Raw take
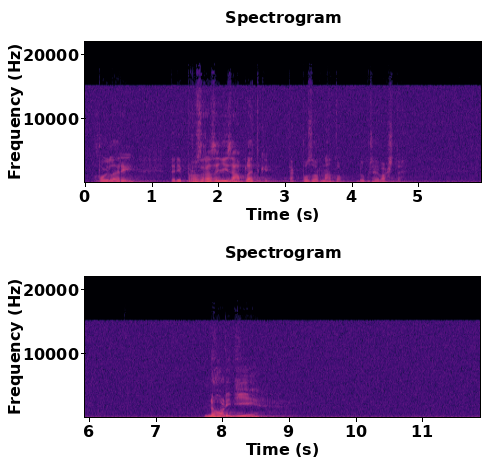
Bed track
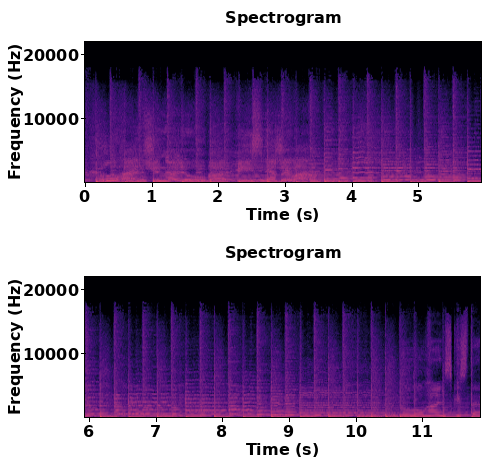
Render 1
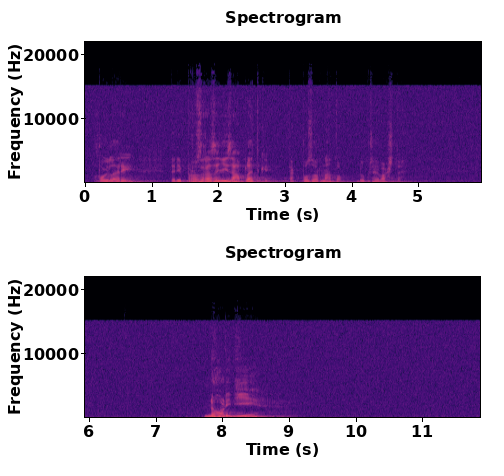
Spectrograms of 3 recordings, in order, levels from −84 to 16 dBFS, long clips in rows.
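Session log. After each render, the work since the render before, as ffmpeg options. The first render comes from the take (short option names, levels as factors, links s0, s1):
-af "bandreject=f=50:t=h:w=4,bandreject=f=100:t=h:w=4,bandreject=f=150:t=h:w=4,bandreject=f=200:t=h:w=4"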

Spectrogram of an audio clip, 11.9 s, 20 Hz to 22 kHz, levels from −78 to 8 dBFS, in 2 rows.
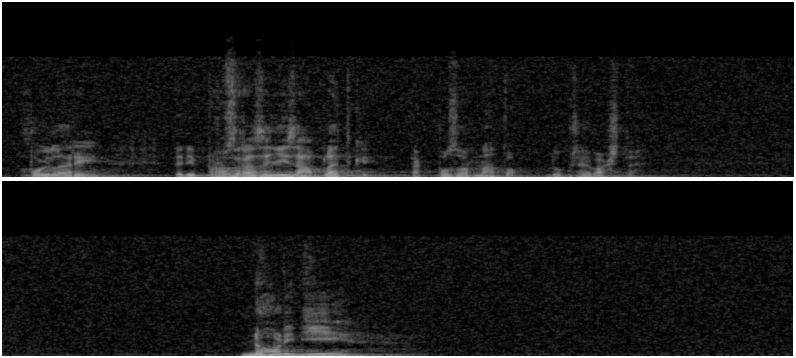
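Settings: -af "afftdn=nr=12:nf=-46"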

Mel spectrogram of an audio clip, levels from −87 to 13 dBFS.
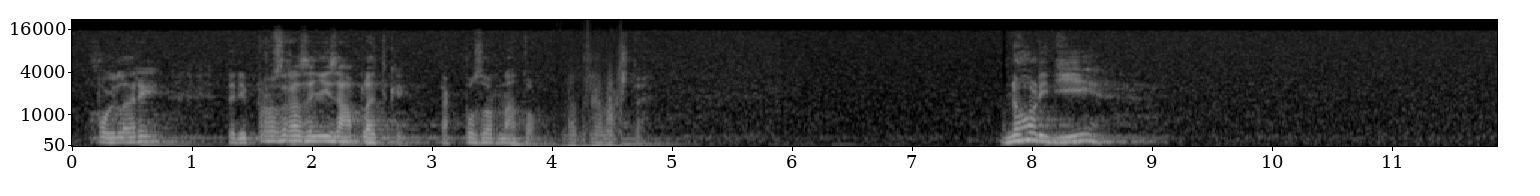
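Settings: -filter_complex "[0:a]asettb=1/sr,asplit=3[s0][s1][s2];[s0]atrim=end=1.554[s3];[s1]atrim=start=1.55:end=2.45,asetpts=PTS-STARTPTS,afade=t=in:d=0.004:c=qsin,afade=t=out:st=0.896:d=0.004:c=qsin,afreqshift=35[s4];[s2]atrim=start=2.446[s5];[s3][s4]acrossfade=d=0.004:c1=hsin:c2=qsin[s6];[s6][s5]acrossfade=d=0.004:c1=qsin:c2=hsin,asettb=1/sr,asplit=3[s7][s8][s9];[s7]atrim=end=4.034[s10];[s8]atrim=start=4.03:end=4.58,asetpts=PTS-STARTPTS,afade=t=in:d=0.004:c=qsin,afade=t=out:st=0.546:d=0.004:c=qsin,aeval=exprs='abs(val(0))':c=same[s11];[s9]atrim=start=4.576[s12];[s10][s11]acrossfade=d=0.004:c1=hsin:c2=qsin[s13];[s13][s12]acrossfade=d=0.004:c1=qsin:c2=hsin,asplit=3[s14][s15][s16];[s14]afade=t=out:st=5.89:d=0.02[s17];[s15]aeval=exprs='(tanh(89.1*val(0)+0.55)-tanh(0.55))/89.1':c=same,afade=t=in:st=5.89:d=0.02,afade=t=out:st=7.77:d=0.02[s18];[s16]afade=t=in:st=7.77:d=0.02[s19];[s17][s18][s19]amix=inputs=3:normalize=0"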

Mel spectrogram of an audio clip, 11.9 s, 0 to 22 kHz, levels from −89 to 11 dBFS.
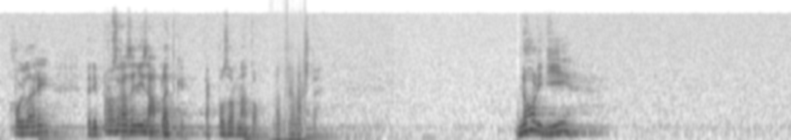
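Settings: -filter_complex "[0:a]asettb=1/sr,asplit=3[s0][s1][s2];[s0]atrim=end=5.194[s3];[s1]atrim=start=5.19:end=5.72,asetpts=PTS-STARTPTS,afade=t=in:d=0.004:c=qsin,afade=t=out:st=0.526:d=0.004:c=qsin,lowshelf=f=100:g=11.5[s4];[s2]atrim=start=5.716[s5];[s3][s4]acrossfade=d=0.004:c1=hsin:c2=qsin[s6];[s6][s5]acrossfade=d=0.004:c1=qsin:c2=hsin"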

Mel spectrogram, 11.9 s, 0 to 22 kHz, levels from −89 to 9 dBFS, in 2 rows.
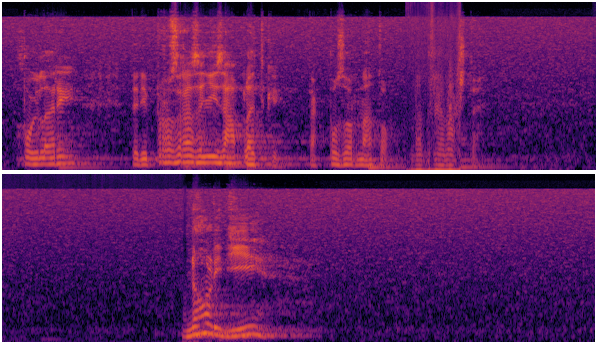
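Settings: -af "asoftclip=type=tanh:threshold=0.126,crystalizer=i=9:c=0"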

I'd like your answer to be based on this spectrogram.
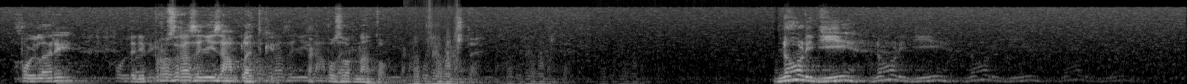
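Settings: -filter_complex "[0:a]asplit=2[s0][s1];[s1]adelay=24,volume=0.224[s2];[s0][s2]amix=inputs=2:normalize=0,asplit=2[s3][s4];[s4]adelay=932,lowpass=f=1900:p=1,volume=0.299,asplit=2[s5][s6];[s6]adelay=932,lowpass=f=1900:p=1,volume=0.32,asplit=2[s7][s8];[s8]adelay=932,lowpass=f=1900:p=1,volume=0.32[s9];[s3][s5][s7][s9]amix=inputs=4:normalize=0"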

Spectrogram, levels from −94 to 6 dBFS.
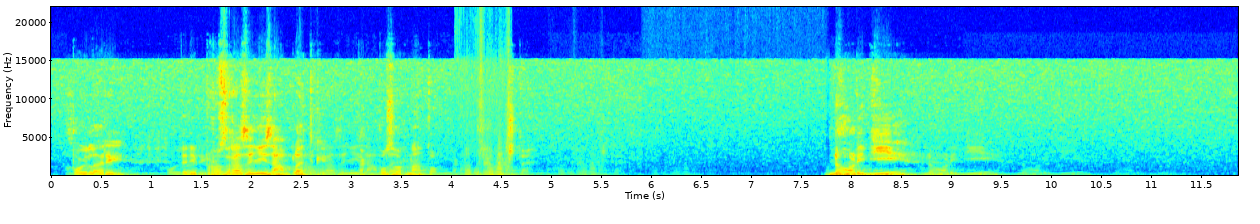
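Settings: -af "volume=1.26,alimiter=limit=0.794:level=0:latency=1"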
